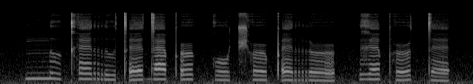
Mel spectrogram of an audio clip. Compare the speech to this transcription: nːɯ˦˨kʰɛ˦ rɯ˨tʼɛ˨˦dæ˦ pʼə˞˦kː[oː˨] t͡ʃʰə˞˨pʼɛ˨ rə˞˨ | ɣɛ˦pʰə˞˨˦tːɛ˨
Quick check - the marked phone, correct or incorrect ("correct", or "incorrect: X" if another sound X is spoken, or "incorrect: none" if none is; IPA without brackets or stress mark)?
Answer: incorrect: o˨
